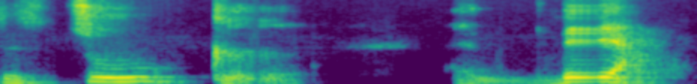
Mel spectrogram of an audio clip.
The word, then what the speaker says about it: Zhuge Liang: And the other important person's name come out is Zhuge Liang. We will talk about this one. Don't pronounce it as Zhu or something. It's Zhuge and Liang.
